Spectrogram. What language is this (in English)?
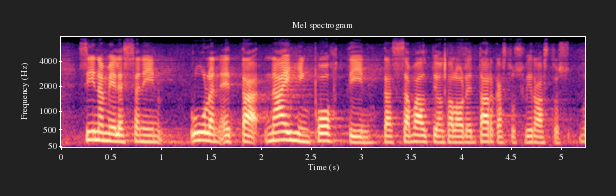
Finnish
